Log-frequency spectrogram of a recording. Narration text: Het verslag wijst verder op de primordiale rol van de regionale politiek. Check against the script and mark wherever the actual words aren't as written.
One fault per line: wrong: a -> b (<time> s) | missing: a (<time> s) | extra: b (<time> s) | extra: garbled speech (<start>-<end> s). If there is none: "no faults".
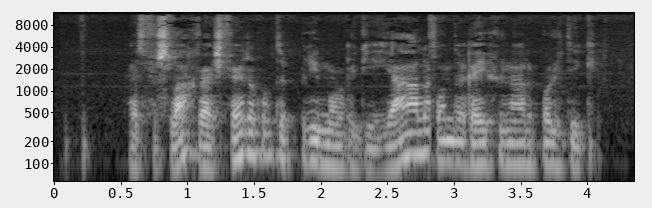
missing: rol (2.8 s)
